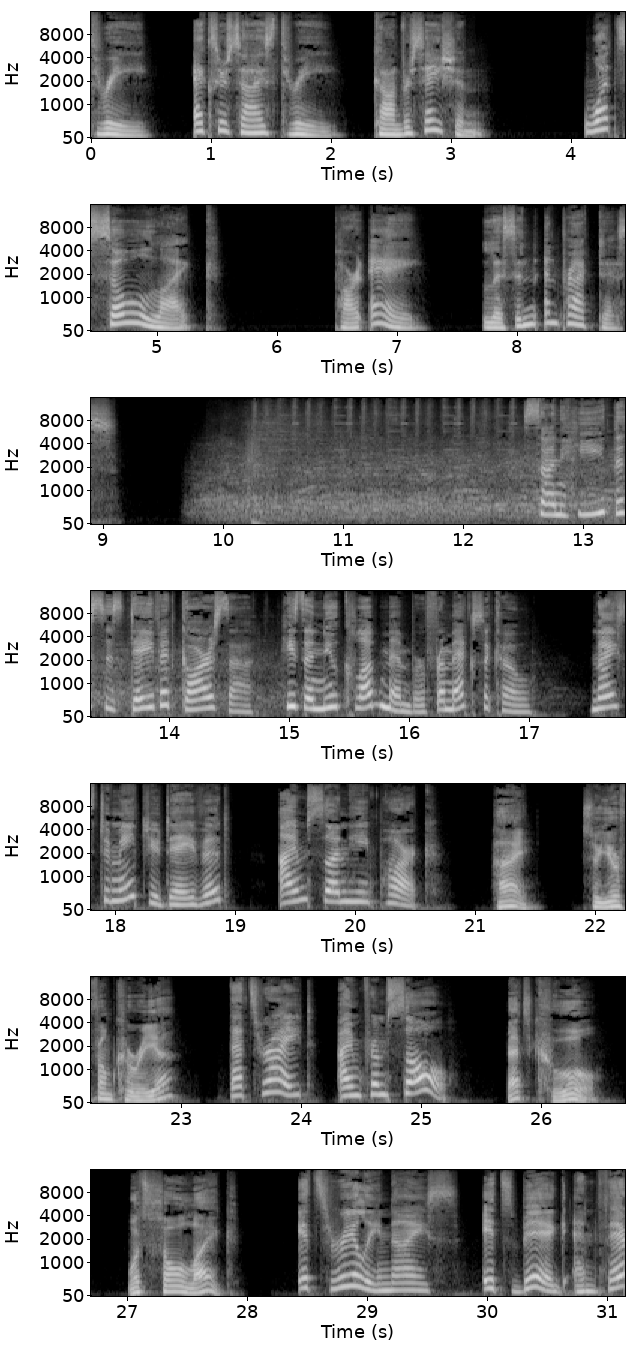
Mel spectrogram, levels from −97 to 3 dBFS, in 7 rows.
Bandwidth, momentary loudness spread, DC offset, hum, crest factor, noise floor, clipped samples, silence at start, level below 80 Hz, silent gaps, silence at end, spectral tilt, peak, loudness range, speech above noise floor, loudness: 16 kHz; 20 LU; under 0.1%; none; 20 dB; -86 dBFS; under 0.1%; 0 s; -60 dBFS; none; 0 s; -4 dB/octave; -4 dBFS; 5 LU; 64 dB; -23 LUFS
